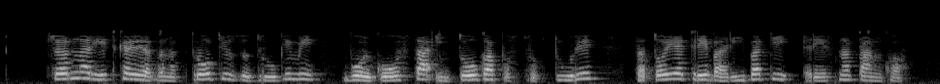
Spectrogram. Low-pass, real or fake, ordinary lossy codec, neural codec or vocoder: 19.8 kHz; fake; AAC, 16 kbps; codec, 44.1 kHz, 7.8 kbps, DAC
